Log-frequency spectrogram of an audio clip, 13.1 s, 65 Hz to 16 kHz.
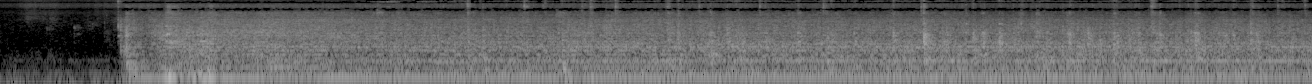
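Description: Samsung WW90J5456FW front-loading washing machine's drum motor starting about a second in and turning the drum, with a few thumps as the wet laundry starts moving. Then a steady motor hum as the load tumbles.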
